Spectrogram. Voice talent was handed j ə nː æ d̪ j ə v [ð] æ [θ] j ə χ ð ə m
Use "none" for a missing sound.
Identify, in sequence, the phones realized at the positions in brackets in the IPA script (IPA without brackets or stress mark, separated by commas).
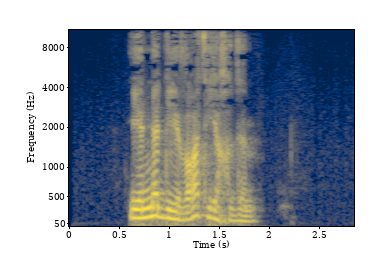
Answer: ʁ, θ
